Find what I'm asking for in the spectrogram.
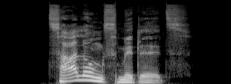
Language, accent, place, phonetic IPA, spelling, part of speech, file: German, Germany, Berlin, [ˈt͡saːlʊŋsˌmɪtl̩s], Zahlungsmittels, noun, De-Zahlungsmittels.ogg
- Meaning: genitive singular of Zahlungsmittel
